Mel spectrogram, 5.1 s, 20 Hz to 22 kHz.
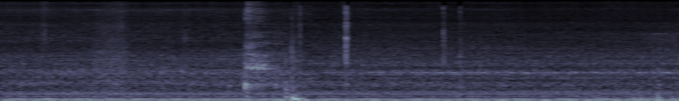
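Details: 2007 PT Cruiser on its first start after replacing the TIPM (total integrated power module) with a used one, to cure stalling after warm-up: low, even idle with no stumble or dip, apart from a brief handling clunk. No codes.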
